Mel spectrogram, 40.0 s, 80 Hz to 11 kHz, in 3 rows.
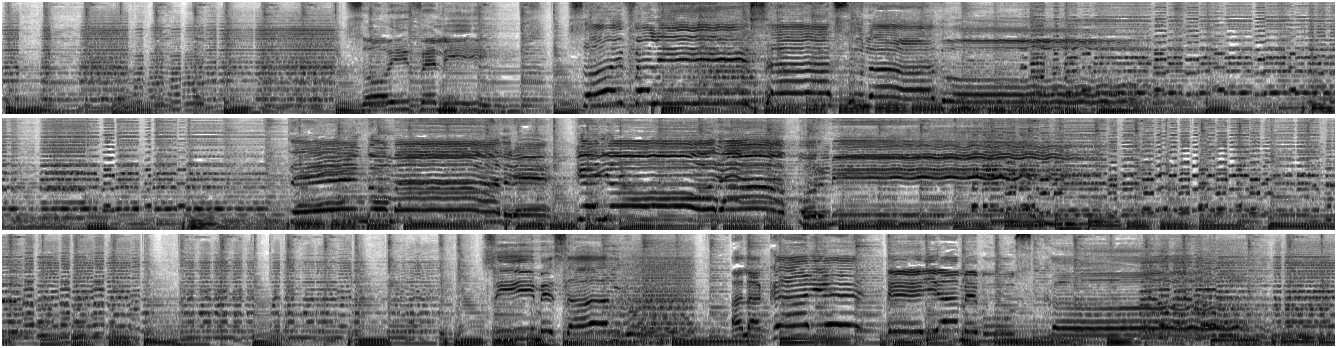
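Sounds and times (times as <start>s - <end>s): button accordion playing: 0.0s - 4.3s, 9.8s - 35.3s, 37.9s - 39.9s
bass and rhythm accompaniment: 0.0s - 39.9s.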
